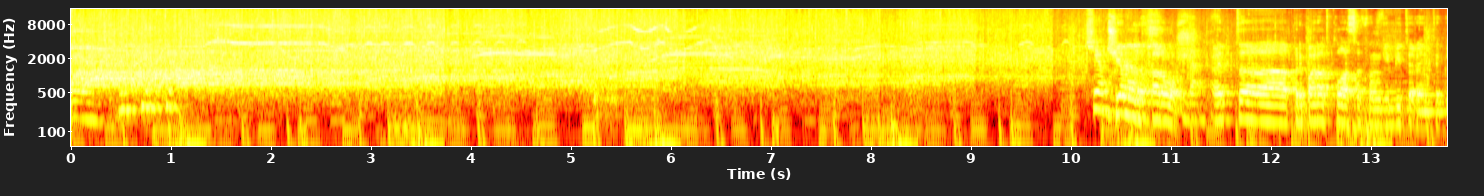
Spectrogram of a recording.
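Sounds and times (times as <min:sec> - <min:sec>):
high whistles from a crowd: 0:00.0 - 0:10.4
large crowd cheering and shouting hurrah: 0:00.0 - 0:12.5
speech: 0:10.2 - 0:13.7.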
